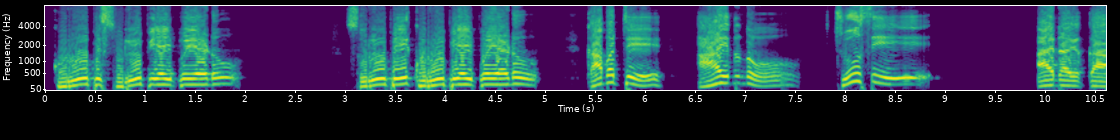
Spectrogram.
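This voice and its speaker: A man preaching a sermon as pastor. He asks many rhetorical questions and swings between loud, high lines and soft, low ones. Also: rough recording.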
